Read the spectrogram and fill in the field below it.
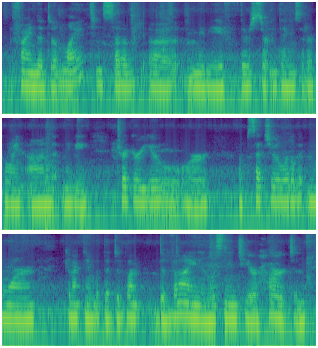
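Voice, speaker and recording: Soft-spoken, with very even loudness, a woman talks at a fairly slow pace amid noticeable background noise and audible room echo. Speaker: tarot card reader. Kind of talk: oracle card reading.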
